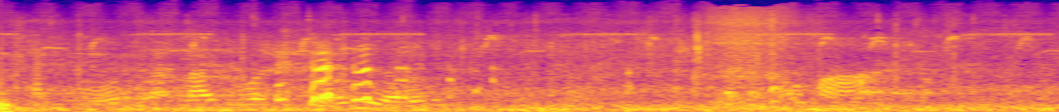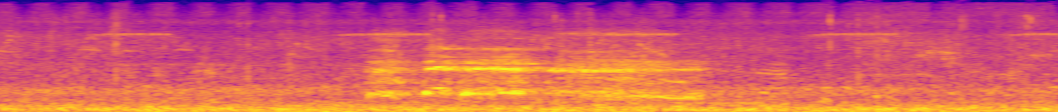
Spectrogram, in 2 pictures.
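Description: Faint outdoor quiet with a thin high chirp repeating about once a second. A faint, drawn-out animal call lasting about a second and a half comes about seven seconds in.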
